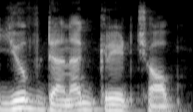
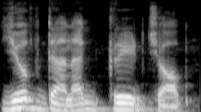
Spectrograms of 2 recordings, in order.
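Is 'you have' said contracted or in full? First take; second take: contracted; contracted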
